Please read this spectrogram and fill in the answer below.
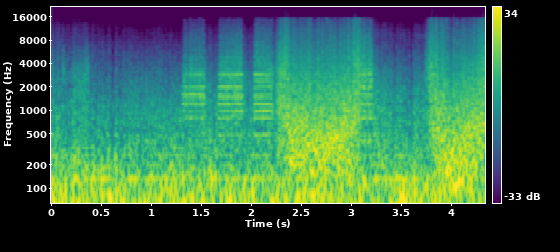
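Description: A vehicle horn beeps three times in quick succession over the steady rumble of a ride, with wind on the microphone. Two loud rushes of noise follow.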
